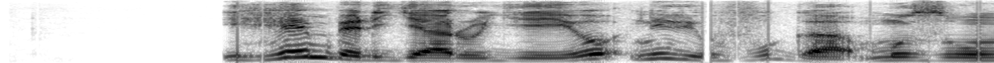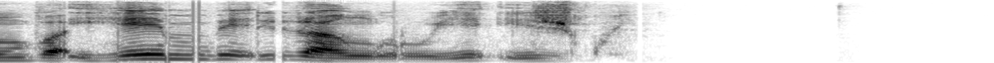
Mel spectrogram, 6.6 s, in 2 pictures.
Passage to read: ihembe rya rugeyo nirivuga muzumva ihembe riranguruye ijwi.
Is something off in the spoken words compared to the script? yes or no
no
